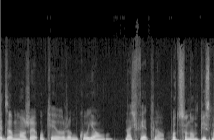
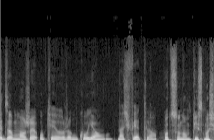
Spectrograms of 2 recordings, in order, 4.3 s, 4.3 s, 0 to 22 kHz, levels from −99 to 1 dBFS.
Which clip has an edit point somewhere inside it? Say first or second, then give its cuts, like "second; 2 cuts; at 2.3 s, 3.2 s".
second; 1 cut; at 2.3 s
